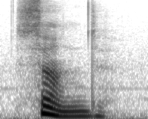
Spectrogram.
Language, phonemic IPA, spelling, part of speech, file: Swedish, /sɵnd/, sund, adjective, Sv-sund.ogg
- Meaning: sound, healthy (medically or mentally)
